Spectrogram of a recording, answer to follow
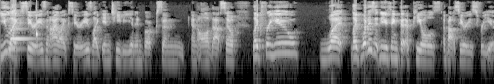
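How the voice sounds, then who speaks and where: A woman with a West Coast US accent has a fairly low pitch. She speaks at a moderate pace with lively intonation. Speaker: romance author and livestream host. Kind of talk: casual chat. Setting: livestream.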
